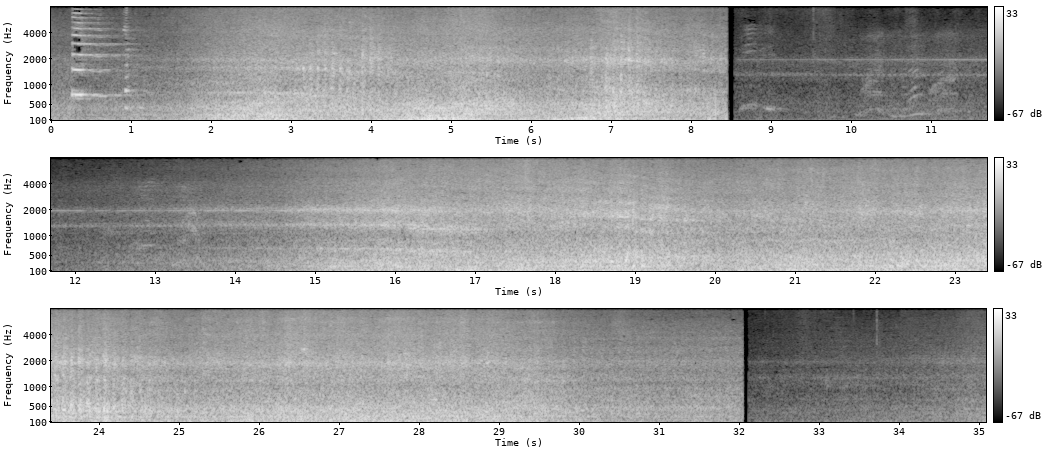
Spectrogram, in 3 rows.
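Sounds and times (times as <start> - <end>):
train wheels rumbling on rails: 0.5 - 8.5, 14.0 - 31.0.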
